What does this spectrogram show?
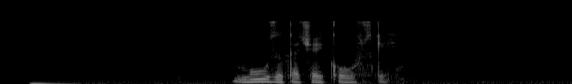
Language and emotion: Russian, neutral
